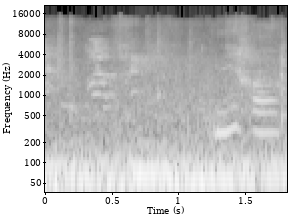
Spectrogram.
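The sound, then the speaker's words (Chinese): Children play and chatter in the sunlit alleys of an old town, their high, lively voices calling out over a loud, constant low rumble. “古城中阳光洒在巷道里，孩子们穿梭嬉戏”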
